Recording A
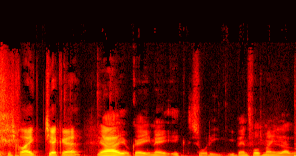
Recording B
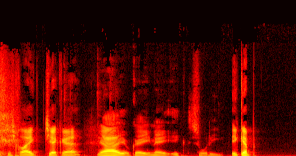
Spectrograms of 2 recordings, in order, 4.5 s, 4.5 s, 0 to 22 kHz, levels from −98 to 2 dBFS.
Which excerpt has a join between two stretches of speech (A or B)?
B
